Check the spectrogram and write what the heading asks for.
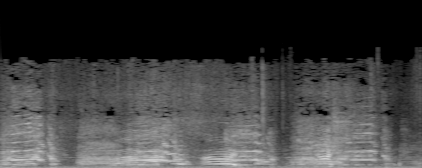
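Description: Domestic geese honking: a rapid, overlapping run of short calls from several birds.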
